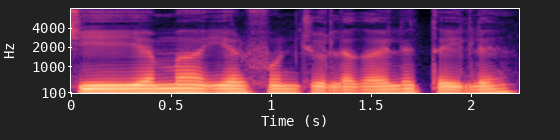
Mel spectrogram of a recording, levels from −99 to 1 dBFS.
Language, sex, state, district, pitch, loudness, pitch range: Wancho, male, Arunachal Pradesh, Longding, 115 Hz, -14 LUFS, 110-120 Hz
